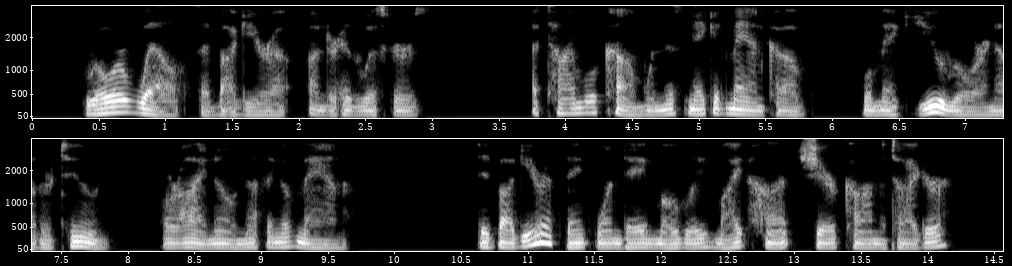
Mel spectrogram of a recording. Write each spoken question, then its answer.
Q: Did Bagheera think one day Mowgli might hunt Shere Khan the tiger?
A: Yes, one day Bagheera thought Mowgli might be the hunter, and that would change Shere Khan's roar.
